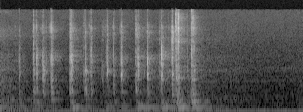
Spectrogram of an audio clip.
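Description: Typing on a computer keyboard: a quick run of keystrokes for about a second and a half, then it stops.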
